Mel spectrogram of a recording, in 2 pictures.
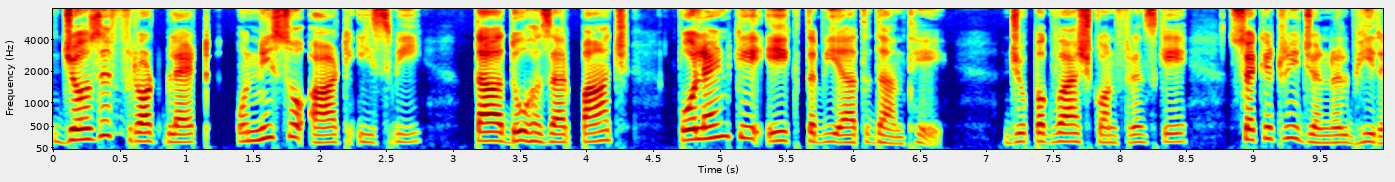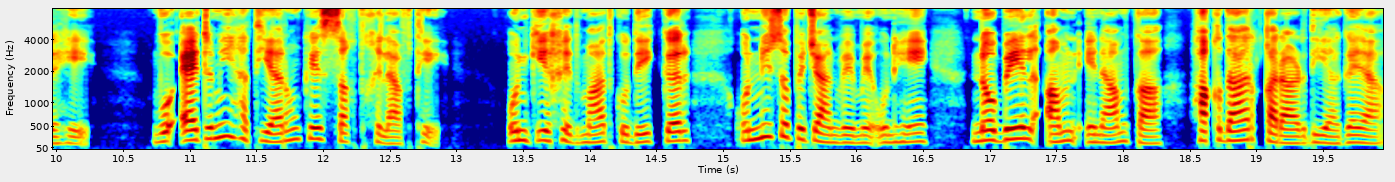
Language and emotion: Urdu, neutral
